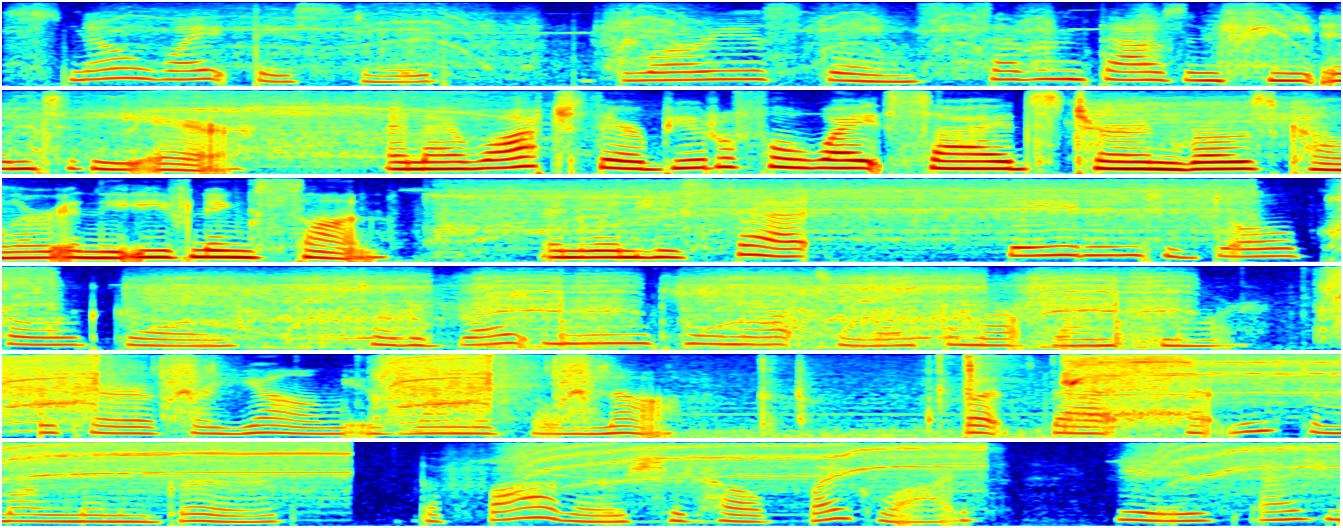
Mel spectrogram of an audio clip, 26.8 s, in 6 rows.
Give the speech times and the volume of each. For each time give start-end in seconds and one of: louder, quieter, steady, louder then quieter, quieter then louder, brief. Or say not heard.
0.0-26.7 louder then quieter.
